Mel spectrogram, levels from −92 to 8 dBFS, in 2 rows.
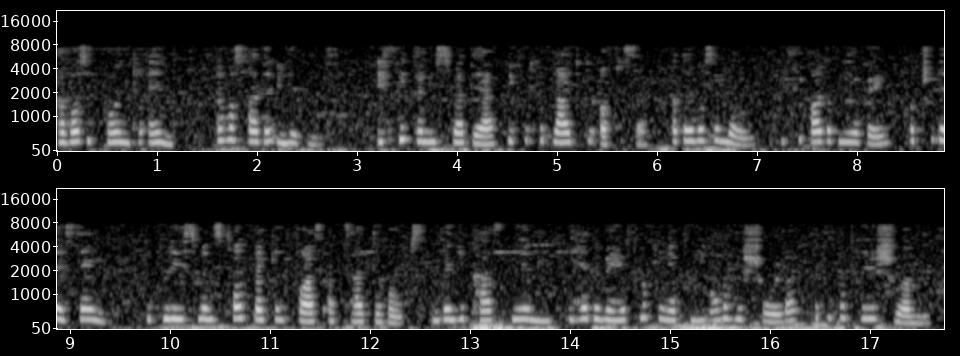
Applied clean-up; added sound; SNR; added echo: classical method Wiener filter.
